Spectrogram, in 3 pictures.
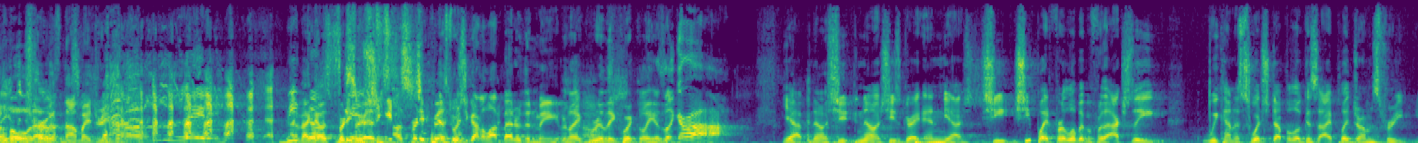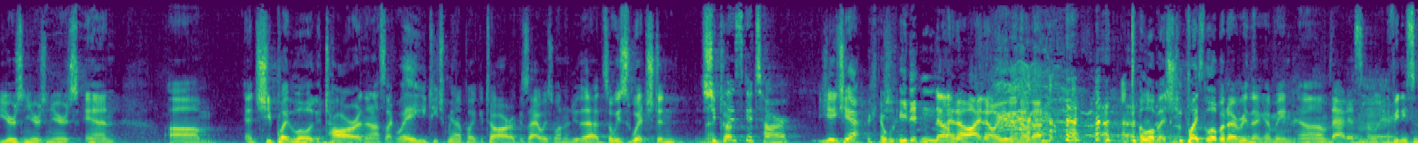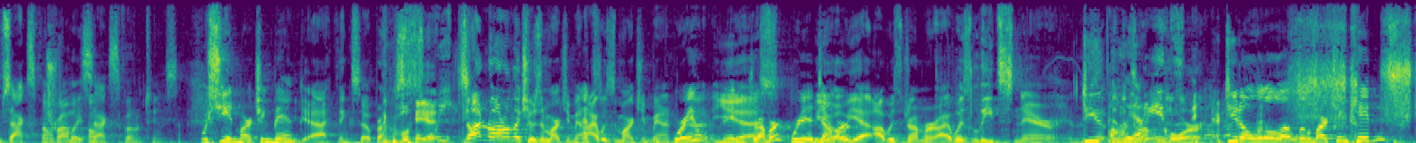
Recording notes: This is the second LIVE Dork Forest taped in Seattle, before a live audience.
